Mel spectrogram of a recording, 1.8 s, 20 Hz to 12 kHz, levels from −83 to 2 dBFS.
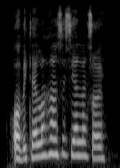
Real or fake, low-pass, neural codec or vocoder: fake; 10.8 kHz; codec, 44.1 kHz, 3.4 kbps, Pupu-Codec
